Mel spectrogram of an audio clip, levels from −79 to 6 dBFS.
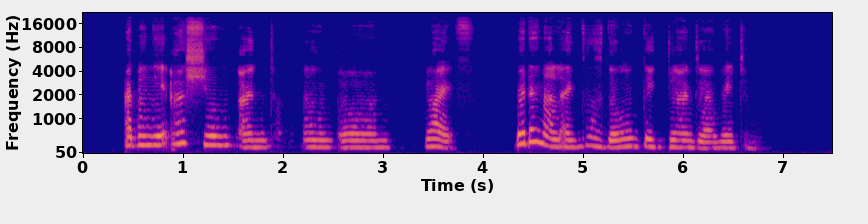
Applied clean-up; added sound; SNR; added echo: neural mask model DeepFilterNet 3.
